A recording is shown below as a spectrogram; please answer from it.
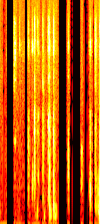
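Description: Faint computer keyboard typing: a handful of scattered keystrokes.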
